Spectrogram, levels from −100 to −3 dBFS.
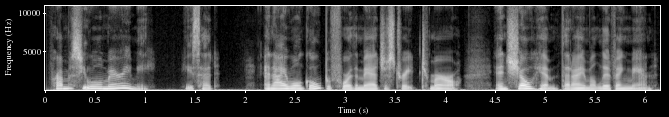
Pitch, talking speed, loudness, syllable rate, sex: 185 Hz, 245 wpm, -19 LUFS, 7.1 syllables/s, female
